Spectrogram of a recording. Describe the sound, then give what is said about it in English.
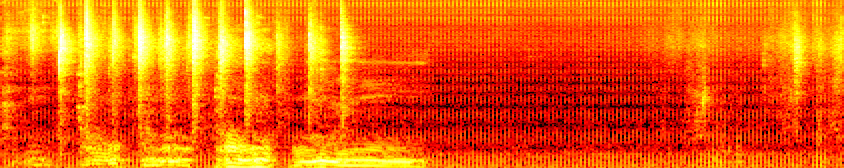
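Dogs bark at a cat outside in a quick, overlapping flurry of loud yaps for about four seconds, then fall silent apart from a faint low hum and a couple of soft sounds. “You're about to hear some dogs barking.”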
